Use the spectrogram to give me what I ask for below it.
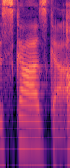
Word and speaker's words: Skarsgård: Well, they're two different names. – Skarsgård. – Yeah, I think it's Sarsgaard. – He is a Sarsgaard. – Yeah. – Alexander is a Skarsgård.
